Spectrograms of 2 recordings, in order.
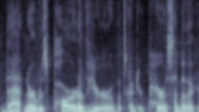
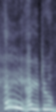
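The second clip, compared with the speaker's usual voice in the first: much higher and louder bright hello; cheery greeting; 8 dB louder than usual. Retold or imitated. Relieved patient greeting staff, high and cheery. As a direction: greet like a new, happy person. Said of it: "they're like".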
